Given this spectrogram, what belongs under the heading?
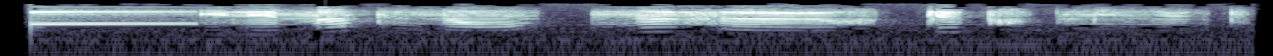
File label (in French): Montre Parlante Standard; Démonstration d'une montre parlante standard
